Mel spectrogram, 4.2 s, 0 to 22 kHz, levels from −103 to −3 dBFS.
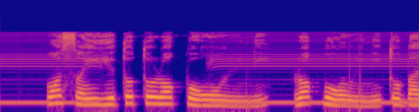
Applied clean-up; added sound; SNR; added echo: none; Telephone; 15 dB; none.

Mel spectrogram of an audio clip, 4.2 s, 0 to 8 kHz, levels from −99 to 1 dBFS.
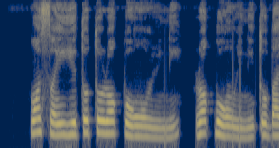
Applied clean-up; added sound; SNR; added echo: none; none; none; none.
